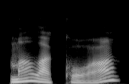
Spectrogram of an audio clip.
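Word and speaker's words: молоко: In mala, the third or is stressed and thus fully pronounced mala. The second O being the closest pre-stressed vowel is pronounced shorter according to the first degree reduction with a sound similar to that in quickly spoken fun or sun mala.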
